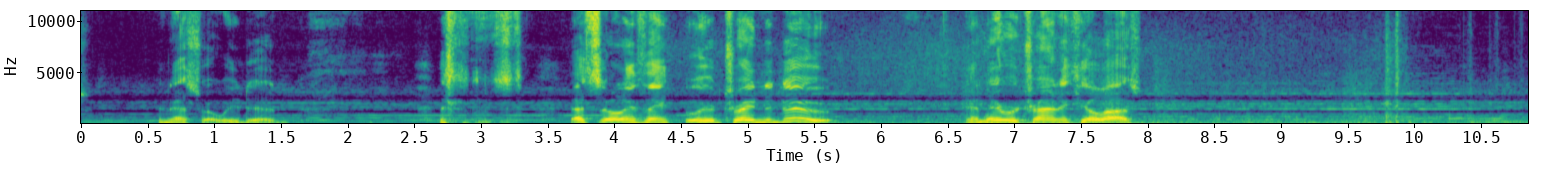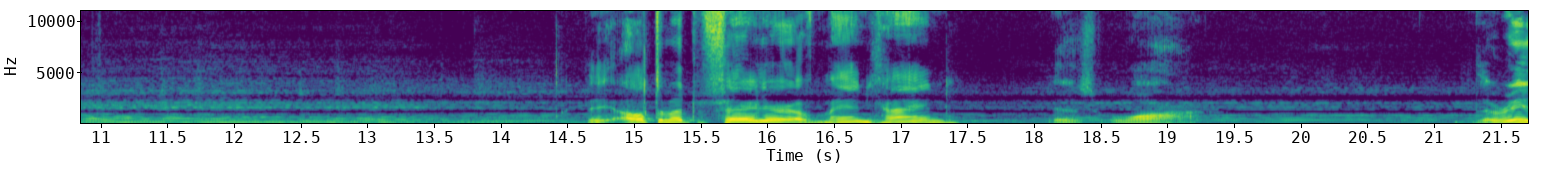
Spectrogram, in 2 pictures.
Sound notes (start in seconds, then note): 9.7 gunfire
